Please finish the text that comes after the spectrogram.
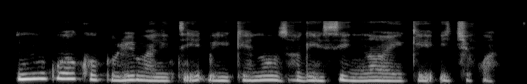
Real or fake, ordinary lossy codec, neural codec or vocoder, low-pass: fake; none; codec, 16 kHz, 4 kbps, FreqCodec, smaller model; none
